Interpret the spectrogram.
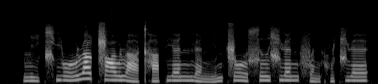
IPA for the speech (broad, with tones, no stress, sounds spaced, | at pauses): l i˨˩ t͡ɕʰ j o˧˥ ʊ̯ ɻ ä˥ ʈ͡ʂ ɑ˥ ʊ̯ ɻ ä˨˩ kʰ ä˦ p j ɛ˥ n ɥ ɛ˨˩ n i˥˧ n ʈ͡ʂ o˥˩ ʊ̯ s ɹ̩˥ ɕ ɥ ɛ˥ n f ə˨˩ n kʰ u˦ t͡ɕ ɥ ɛ˥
